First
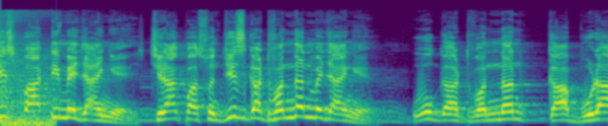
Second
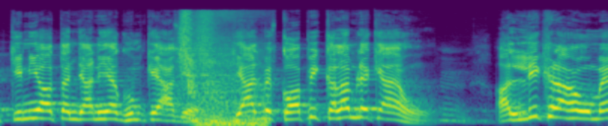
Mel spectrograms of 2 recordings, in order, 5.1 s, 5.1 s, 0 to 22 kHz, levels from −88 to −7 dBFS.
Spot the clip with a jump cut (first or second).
second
